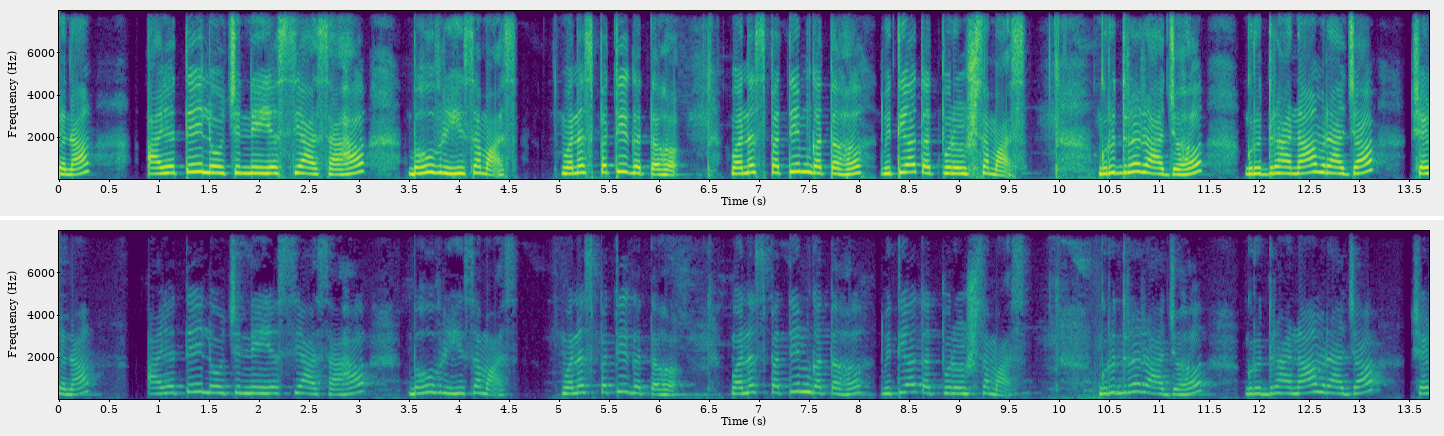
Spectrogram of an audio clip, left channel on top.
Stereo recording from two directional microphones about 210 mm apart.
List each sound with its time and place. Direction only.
0.0 s a woman's voice: 45° left (ahead or behind)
